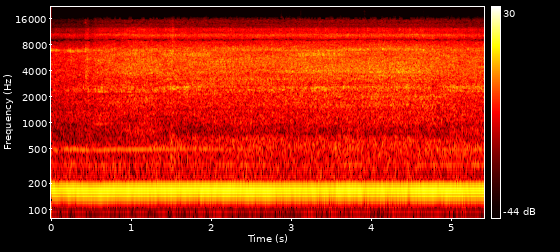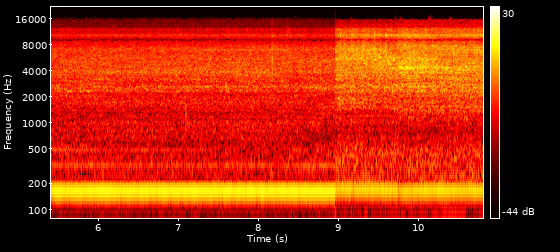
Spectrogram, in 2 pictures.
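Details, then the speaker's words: 2002 Ford E-250 van, first start after engine reassembly and coolant flush: steady idle with an odd low constant drone under the engine note, changing slightly near the end; owner unsure of cause. "I don't know why it's making that noise. I wonder if that's just I don't know."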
